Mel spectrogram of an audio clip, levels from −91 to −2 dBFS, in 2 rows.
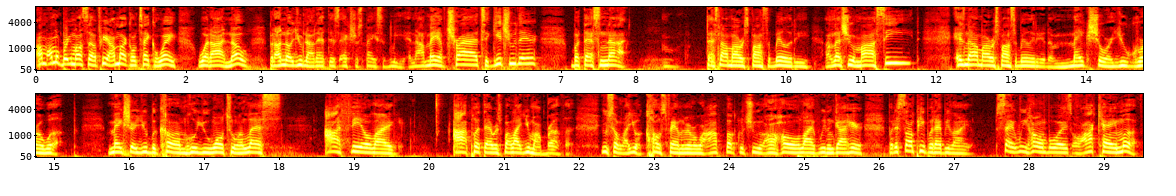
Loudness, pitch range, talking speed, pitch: -13 LUFS, 150-180 Hz, 220 wpm, 165 Hz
